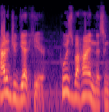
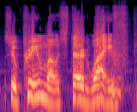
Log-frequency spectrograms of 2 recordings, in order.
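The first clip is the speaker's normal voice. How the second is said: moaned, with "wife" stretched long; 5 dB louder than usual. Narrating a game scene as the narrator, in a Droopy Dog narrator voice. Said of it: "the narrator is now Droopy Dog".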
